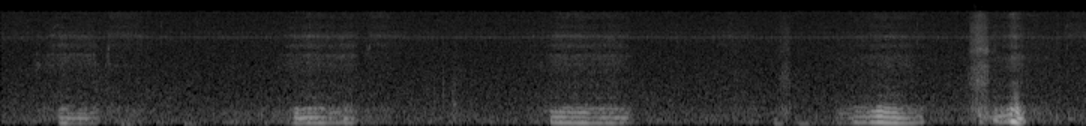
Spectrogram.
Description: Our puppy Jaiku snoring.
